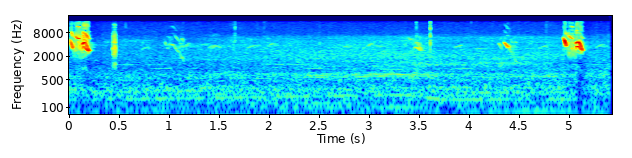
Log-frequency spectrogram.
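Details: Sparrows recorded at Tenmangu shrine on 23 January 2019; two sharp high chirps open and close the stretch, with faint distant tweets in between and a low steady background hum.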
